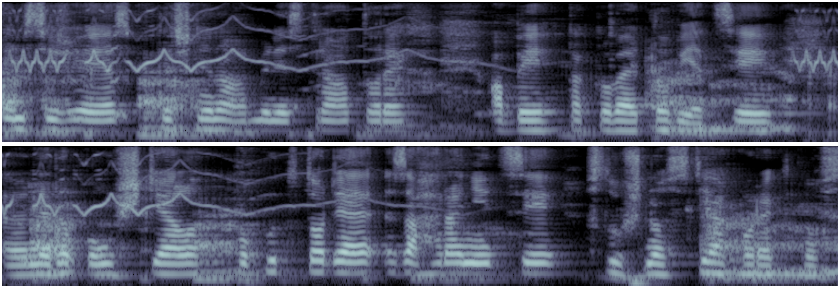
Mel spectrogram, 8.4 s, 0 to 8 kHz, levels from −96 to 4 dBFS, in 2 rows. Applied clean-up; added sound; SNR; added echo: classical method log-MMSE.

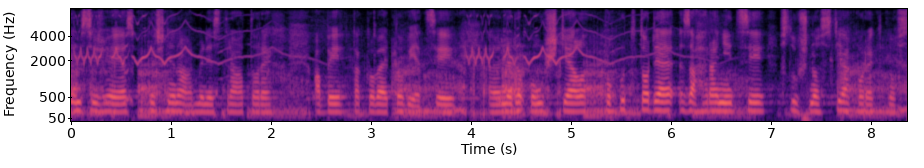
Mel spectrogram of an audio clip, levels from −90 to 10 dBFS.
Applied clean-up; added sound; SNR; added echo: none; Growling + Animal; 8 dB; none.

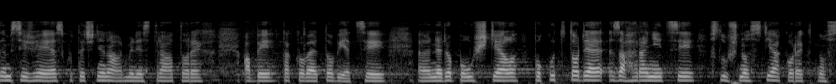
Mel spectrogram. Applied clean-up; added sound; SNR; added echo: none; none; none; none.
